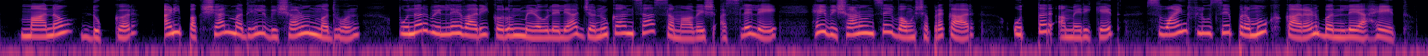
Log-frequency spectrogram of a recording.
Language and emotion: Marathi, neutral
